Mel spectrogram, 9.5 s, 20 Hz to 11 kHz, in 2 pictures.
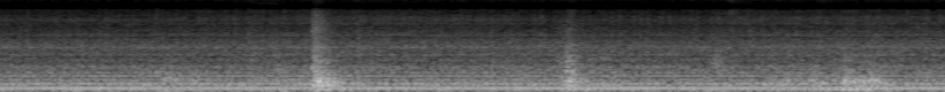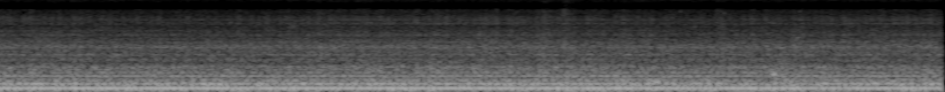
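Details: Marine Air Systems Cabin Mate air conditioner aboard a Mainship 40DC boat: loud steady low hum with a few sharp clunks as the compressor struggles to start; very noisy during start attempts, fix unknown.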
